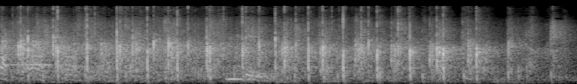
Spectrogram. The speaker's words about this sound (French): On a quelques règles dans la maison. So in our church, dans notre église, if one claps, we all clap. Si une personne commence à applaudir, tout le monde doit applaudir.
